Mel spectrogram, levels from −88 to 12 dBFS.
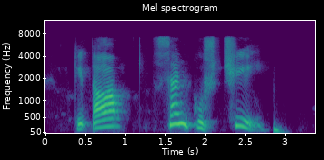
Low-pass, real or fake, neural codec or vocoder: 7.2 kHz; fake; codec, 16 kHz, 1 kbps, FreqCodec, larger model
